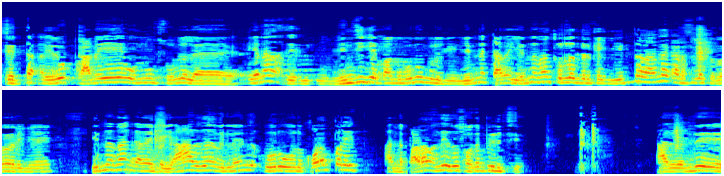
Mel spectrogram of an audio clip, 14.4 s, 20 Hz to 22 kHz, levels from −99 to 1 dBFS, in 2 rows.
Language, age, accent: Tamil, 30-49, native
